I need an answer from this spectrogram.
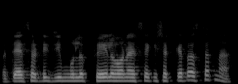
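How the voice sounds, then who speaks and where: A middle-aged man from Maharashtra with a Marathi accent, a tutor giving a motivational coaching talk to exam students, emphatic and repetitive, swinging between loud stresses and quiet asides. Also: fairly high pitch, flat delivery, fast talker, clear, resonant tone, lo-fi sound. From Maharashtra, India. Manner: emphatic, often repeats "lakshat ghya".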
